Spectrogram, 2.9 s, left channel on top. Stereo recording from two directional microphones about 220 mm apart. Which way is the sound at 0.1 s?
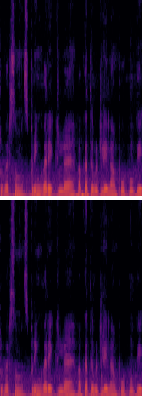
10° left (ahead or behind).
